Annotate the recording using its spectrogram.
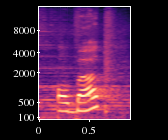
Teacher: tengah belakang bundar yang direalisasikan dengan bunyi o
